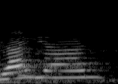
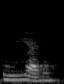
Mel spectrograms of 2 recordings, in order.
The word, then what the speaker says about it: Rian: Ryan, I mean Rian. It's pronounced as Rian.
